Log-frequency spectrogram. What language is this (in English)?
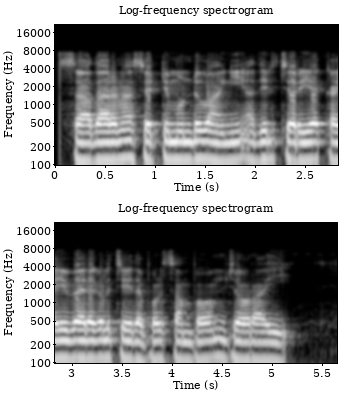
Malayalam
